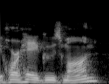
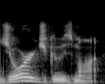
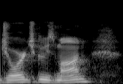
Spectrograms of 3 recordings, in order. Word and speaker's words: Jorge Guzman: we believe to be Jorge Guzman wants to be called George Guzman.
